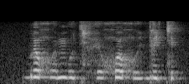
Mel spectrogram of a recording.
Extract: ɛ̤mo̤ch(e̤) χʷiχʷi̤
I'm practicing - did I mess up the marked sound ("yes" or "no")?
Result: no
